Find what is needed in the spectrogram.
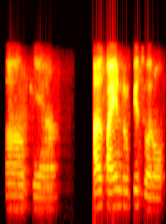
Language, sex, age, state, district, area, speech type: Tamil, male, 18-30, Tamil Nadu, Tirunelveli, rural, conversation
